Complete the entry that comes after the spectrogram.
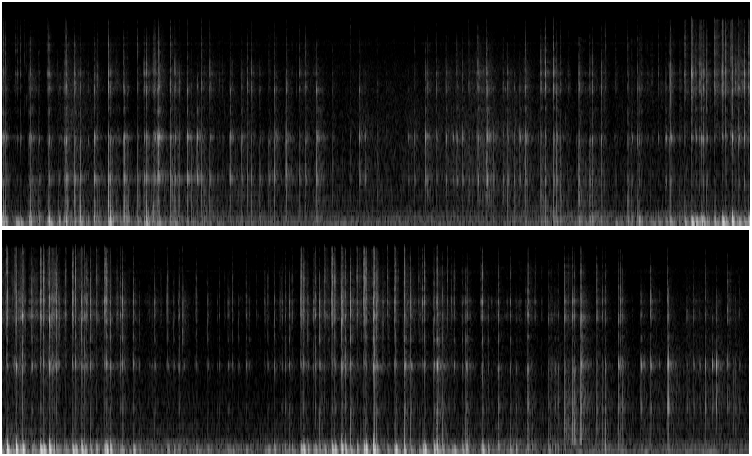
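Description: A small, empty, hollow wooden cup or mug is held in both hands and tapped all over with fingernails and then fingertips. The result is a steady stream of quick, dry, short clicks and knocks with little ring, with a deep thumping body. The tapping swells into louder, denser bursts around the middle and again near the end.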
